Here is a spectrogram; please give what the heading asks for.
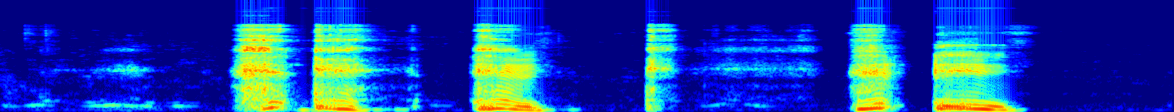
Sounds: Throat clearing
